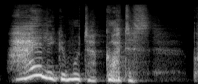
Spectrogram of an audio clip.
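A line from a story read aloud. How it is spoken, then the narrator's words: Gasping. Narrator (German): keuchte ich, während ich mich zur Seite warf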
